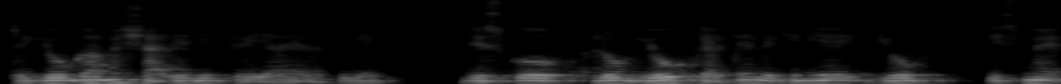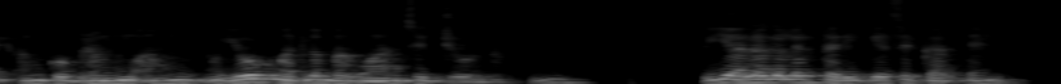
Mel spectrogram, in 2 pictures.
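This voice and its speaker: Low-voiced guy teaching a gita class online, keeps saying "right?", sounds like a phone line. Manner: explanatory, often adds "है ना" checks. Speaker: Bhagavad Gita course teacher. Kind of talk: online scripture lesson. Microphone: online class audio.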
